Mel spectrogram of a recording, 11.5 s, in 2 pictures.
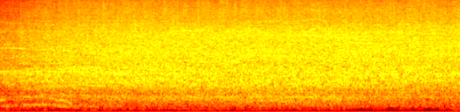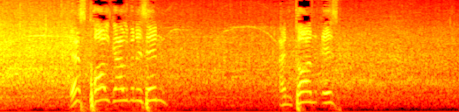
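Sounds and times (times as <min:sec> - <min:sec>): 
large stadium crowd cheering a substitute: 0:00.0 - 0:11.4
speech: 0:06.6 - 0:08.0, 0:09.2 - 0:10.1.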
